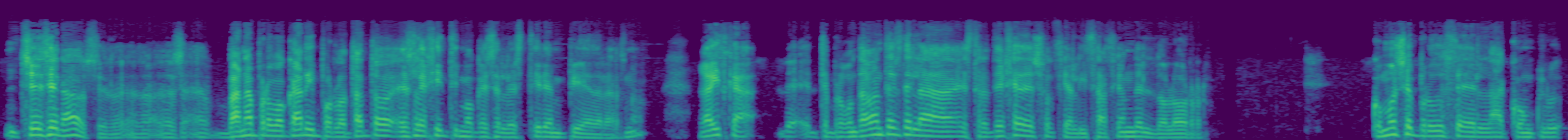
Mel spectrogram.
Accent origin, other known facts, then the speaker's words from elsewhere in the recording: Asturias, Spain; yo soy de Asturias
